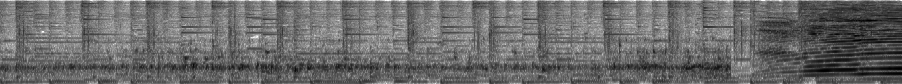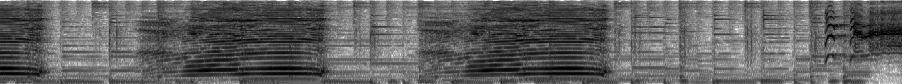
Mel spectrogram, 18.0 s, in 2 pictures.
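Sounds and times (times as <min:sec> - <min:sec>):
cow mooing: 0:07.6 - 0:09.5, 0:10.6 - 0:12.4, 0:13.2 - 0:15.2.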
